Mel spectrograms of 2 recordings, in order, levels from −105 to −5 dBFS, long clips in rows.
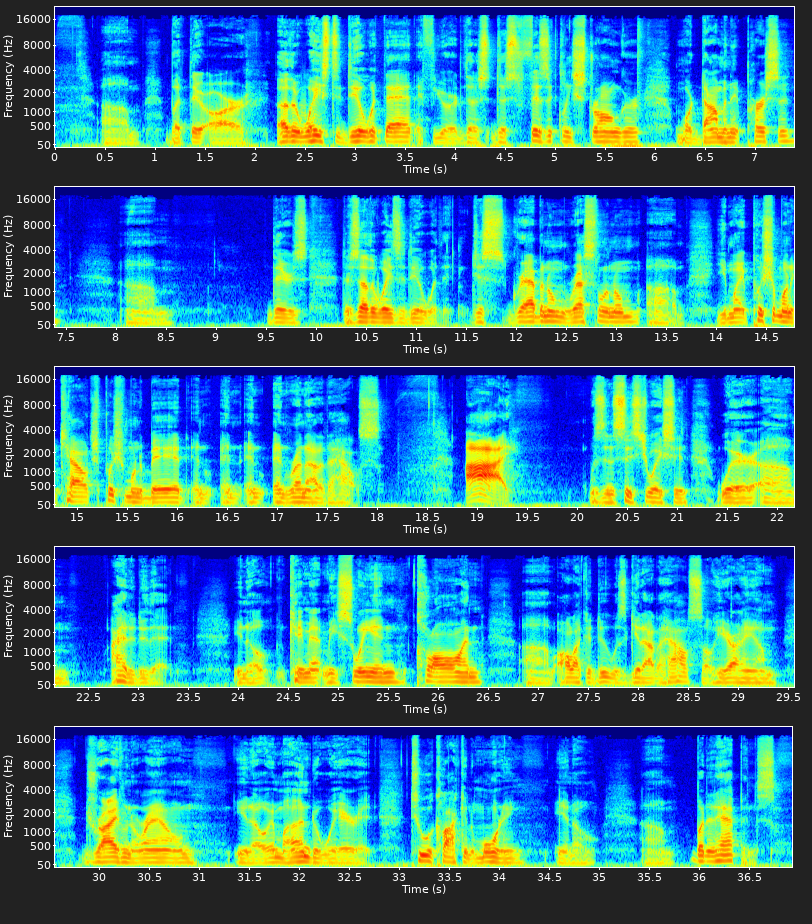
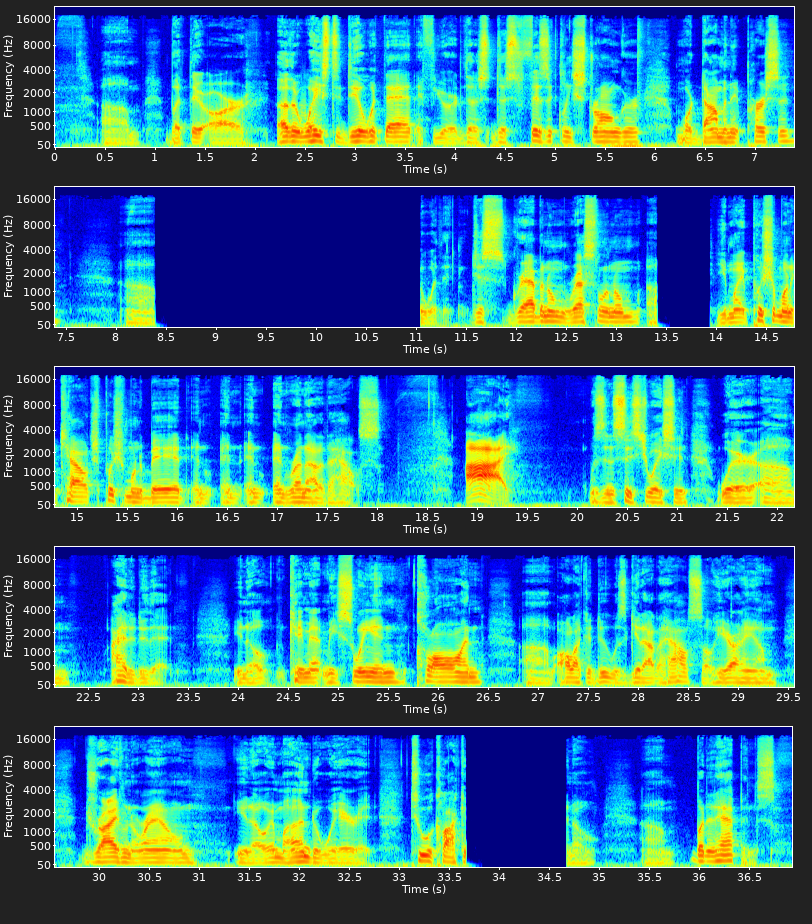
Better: first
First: none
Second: audio cutting out; at 8.5 s for 2.5 s, at 13 s for 0.5 s and at 34 s for 1 s

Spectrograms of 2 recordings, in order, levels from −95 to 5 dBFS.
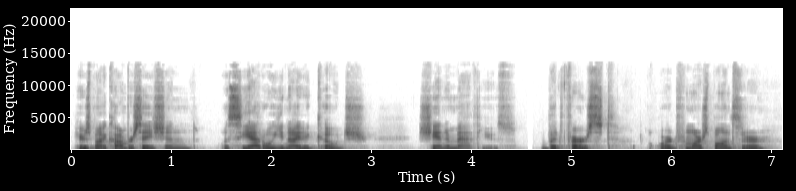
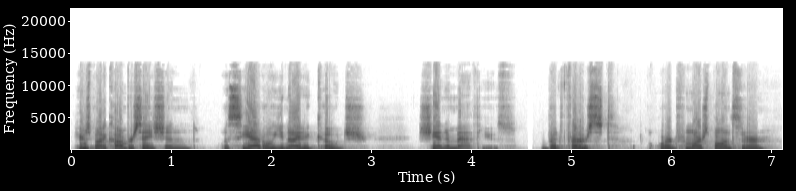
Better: first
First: none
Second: distortion; slight; 6% of the sound clipped

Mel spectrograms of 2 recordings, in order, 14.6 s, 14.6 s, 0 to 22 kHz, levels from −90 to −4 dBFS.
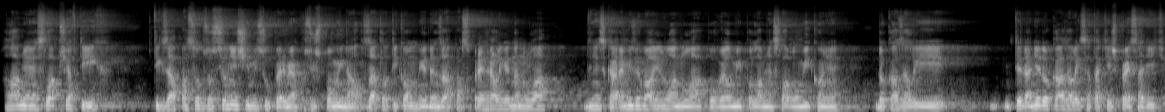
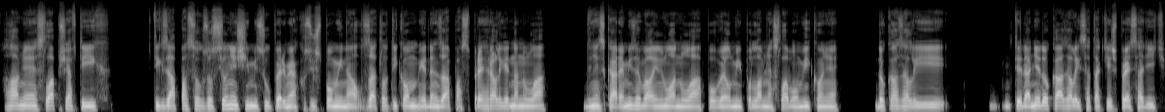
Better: second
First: room echo; noticeable; dies away in 1.6 s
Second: none

